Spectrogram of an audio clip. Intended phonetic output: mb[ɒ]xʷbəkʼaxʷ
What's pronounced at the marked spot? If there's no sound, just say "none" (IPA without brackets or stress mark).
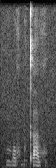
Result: ɒ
